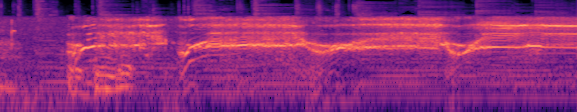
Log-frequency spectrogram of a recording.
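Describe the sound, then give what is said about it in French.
A person imitates a sow with long, loud, high-pitched squealing wails, about four sustained cries that swoop and dip in pitch, with no talking over them. “C'est la truie que tu fais, là, c'est pas le cochon, c'est la truie, ça.”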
